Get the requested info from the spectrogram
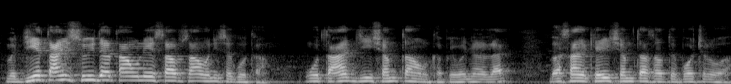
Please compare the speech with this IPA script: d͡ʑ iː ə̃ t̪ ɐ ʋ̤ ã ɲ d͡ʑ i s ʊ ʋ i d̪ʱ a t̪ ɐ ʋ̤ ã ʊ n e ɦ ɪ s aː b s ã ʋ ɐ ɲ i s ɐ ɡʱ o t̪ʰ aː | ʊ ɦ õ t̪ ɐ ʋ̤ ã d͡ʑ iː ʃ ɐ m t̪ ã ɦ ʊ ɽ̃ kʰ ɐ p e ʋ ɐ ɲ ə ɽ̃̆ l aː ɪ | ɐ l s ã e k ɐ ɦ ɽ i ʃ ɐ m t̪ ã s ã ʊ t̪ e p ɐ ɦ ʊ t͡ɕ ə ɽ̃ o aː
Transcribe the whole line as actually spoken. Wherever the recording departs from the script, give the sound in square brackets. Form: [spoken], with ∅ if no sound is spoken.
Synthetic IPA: d͡ʑ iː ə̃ t̪ ɐ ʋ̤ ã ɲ d͡ʑ i s ʊ ʋ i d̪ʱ a t̪ ɐ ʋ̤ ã ʊ n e ɦ ɪ s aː b s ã ʋ ɐ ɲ i s ɐ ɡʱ o t̪ʰ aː | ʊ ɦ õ t̪ ɐ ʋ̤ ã d͡ʑ iː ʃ ɐ m t̪ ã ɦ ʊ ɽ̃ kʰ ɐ p e ʋ ɐ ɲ ə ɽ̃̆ l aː ɪ | ɐ [∅] s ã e k ɐ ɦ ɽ i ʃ ɐ m t̪ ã s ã ʊ t̪ e p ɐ ɦ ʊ t͡ɕ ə ɽ̃ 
